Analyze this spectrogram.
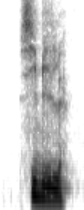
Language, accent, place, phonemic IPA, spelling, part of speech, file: French, France, Lyon, /si.bil/, sibylle, noun, LL-Q150 (fra)-sibylle.wav
- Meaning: sibyl (a pagan female oracle)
